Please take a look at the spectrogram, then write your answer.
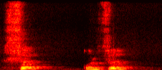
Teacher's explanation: That produces the sounds p, b, m, and w. And labiodental by using lips and teeth to produce the sounds f or v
